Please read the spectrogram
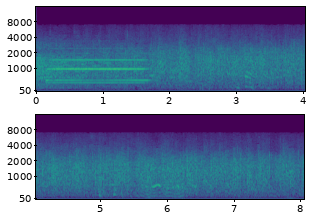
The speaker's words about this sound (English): Just found some of the swanee whistle.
